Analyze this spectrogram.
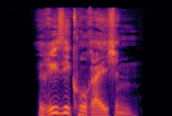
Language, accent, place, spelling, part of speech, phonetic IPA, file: German, Germany, Berlin, risikoreichen, adjective, [ˈʁiːzikoˌʁaɪ̯çn̩], De-risikoreichen.ogg
- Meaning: inflection of risikoreich: 1. strong genitive masculine/neuter singular 2. weak/mixed genitive/dative all-gender singular 3. strong/weak/mixed accusative masculine singular 4. strong dative plural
